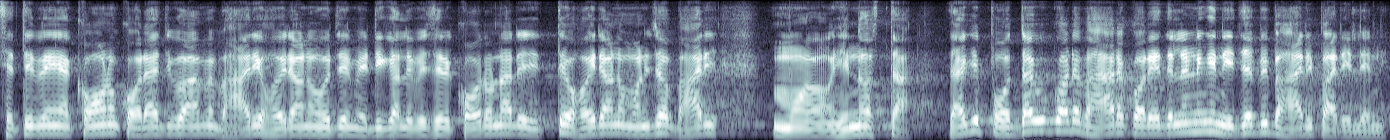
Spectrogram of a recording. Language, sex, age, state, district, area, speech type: Odia, male, 45-60, Odisha, Dhenkanal, rural, spontaneous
